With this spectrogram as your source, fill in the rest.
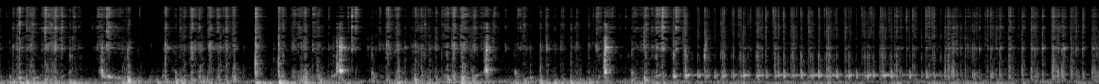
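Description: Fast tapping with long fingernails and fingertips on the glass lid and rim of a small, empty, clear glass clip-top jar with a metal wire clasp. The result is a dense, rapid stream of sharp clicks and hollow taps, some leaving brief glassy rings around 650 Hz. Toward the end, a faint steady tone near 450 Hz hums beneath the taps.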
